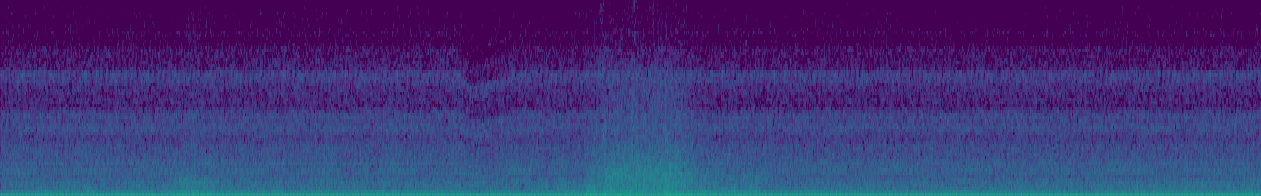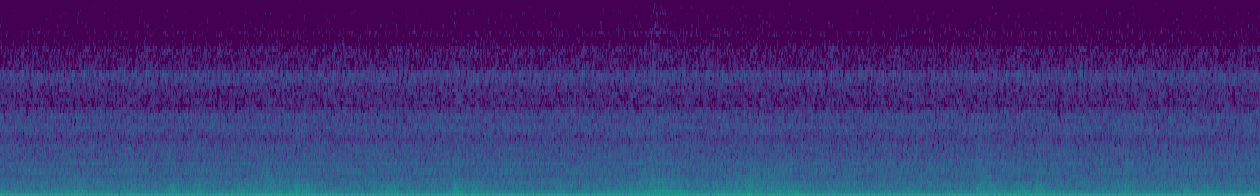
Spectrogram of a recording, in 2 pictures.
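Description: A truck engine hums steadily as the truck drives along a road.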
